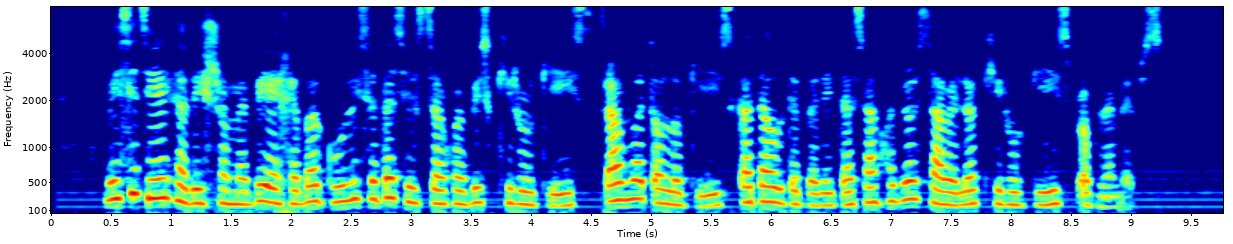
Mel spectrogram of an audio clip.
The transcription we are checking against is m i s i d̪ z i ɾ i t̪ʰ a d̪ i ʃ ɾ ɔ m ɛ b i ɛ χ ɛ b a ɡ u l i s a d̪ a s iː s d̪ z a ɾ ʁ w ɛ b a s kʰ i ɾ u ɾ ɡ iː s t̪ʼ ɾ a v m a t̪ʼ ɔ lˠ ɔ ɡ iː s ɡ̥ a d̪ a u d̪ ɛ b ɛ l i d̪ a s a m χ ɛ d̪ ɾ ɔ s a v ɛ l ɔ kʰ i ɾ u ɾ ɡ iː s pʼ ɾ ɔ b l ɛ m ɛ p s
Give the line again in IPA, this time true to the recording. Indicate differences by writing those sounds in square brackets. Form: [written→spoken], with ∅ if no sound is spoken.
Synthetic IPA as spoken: m i s i d̪ z i ɾ i t̪ʰ a d̪ i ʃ ɾ ɔ m ɛ b i ɛ χ ɛ b a ɡ u l i s a d̪ a s [iː→i] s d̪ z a ɾ ʁ w ɛ b [a→i] s kʰ i ɾ u ɾ ɡ iː s t̪ʼ ɾ a v m a t̪ʼ ɔ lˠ ɔ ɡ iː s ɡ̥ a d̪ a u d̪ ɛ b ɛ l i d̪ a s a m χ ɛ d̪ ɾ ɔ s a v ɛ l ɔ kʰ i ɾ u ɾ ɡ iː s pʼ ɾ ɔ b l ɛ m ɛ p s

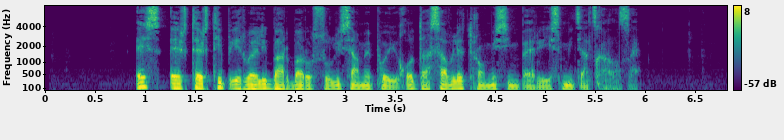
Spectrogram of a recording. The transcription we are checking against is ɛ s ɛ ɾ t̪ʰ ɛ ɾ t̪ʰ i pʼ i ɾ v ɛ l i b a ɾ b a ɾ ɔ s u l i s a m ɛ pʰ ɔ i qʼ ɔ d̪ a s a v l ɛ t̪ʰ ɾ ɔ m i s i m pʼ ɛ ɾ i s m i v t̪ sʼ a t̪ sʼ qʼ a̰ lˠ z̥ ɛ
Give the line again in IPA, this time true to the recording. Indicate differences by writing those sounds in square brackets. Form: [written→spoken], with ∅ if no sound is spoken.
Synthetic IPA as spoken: ɛ s ɛ ɾ t̪ʰ ɛ ɾ t̪ʰ i pʼ i ɾ v ɛ l i b a ɾ b a ɾ ɔ s u l i s a m ɛ pʰ ɔ i qʼ ɔ d̪ a s a v l ɛ t̪ʰ ɾ ɔ m i s i m pʼ ɛ ɾ [i→iː] s m i [v→∅] t̪ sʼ a t̪ sʼ qʼ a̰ lˠ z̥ ɛ

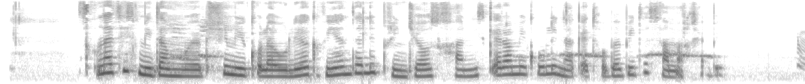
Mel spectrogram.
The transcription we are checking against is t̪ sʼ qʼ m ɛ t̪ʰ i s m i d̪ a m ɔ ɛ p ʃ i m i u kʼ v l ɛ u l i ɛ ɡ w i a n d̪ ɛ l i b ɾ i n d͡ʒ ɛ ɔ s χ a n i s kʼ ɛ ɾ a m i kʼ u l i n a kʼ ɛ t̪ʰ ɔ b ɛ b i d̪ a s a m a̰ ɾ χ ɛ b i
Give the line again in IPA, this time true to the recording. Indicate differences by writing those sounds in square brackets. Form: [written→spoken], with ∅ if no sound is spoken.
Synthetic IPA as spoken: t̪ sʼ qʼ [m→n] ɛ t̪ʰ i s m i d̪ a m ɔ ɛ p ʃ i m i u kʼ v l ɛ u l i [ɛ→a] ɡ [w→v] i a n d̪ ɛ l i b ɾ i n d͡ʒ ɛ ɔ s χ a n i s kʼ ɛ ɾ a m i kʼ u l i n a kʼ ɛ t̪ʰ ɔ b ɛ b i d̪ a s a m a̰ ɾ χ ɛ b i

